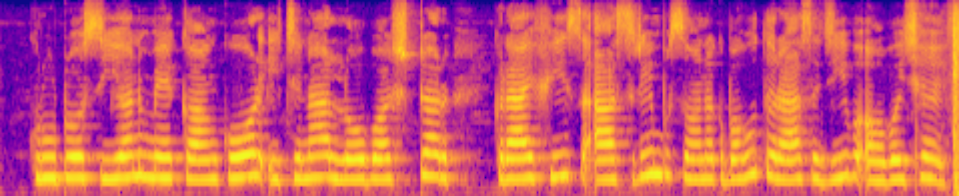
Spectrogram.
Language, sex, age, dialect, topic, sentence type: Maithili, female, 25-30, Bajjika, agriculture, statement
